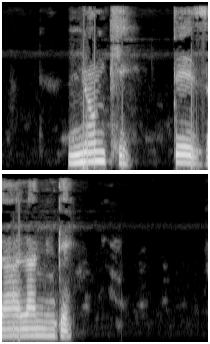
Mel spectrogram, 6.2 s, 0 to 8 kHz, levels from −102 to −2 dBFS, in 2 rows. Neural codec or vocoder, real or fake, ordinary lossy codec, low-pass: none; real; MP3, 48 kbps; 7.2 kHz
